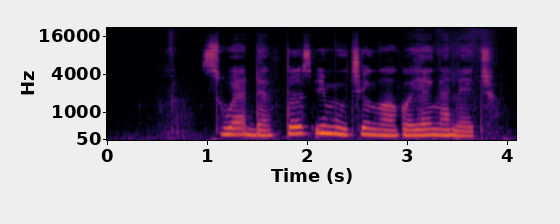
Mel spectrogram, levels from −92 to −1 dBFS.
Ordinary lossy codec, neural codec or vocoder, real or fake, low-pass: none; codec, 44.1 kHz, 7.8 kbps, Pupu-Codec; fake; none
